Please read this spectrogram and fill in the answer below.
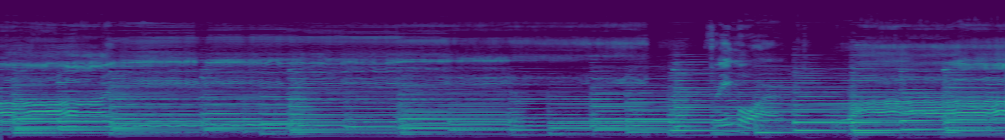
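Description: A man sings a wordless vocal warm-up exercise over keyboard chords that change about once a second, his voice wavering in pitch. About seven seconds in, he sweeps up and down in a long slide.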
